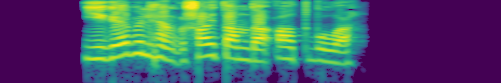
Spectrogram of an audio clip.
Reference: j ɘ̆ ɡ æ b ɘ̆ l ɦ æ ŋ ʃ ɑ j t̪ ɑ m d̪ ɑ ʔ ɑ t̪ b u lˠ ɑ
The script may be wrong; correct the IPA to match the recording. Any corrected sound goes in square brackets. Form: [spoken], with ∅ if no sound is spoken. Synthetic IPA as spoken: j ɘ̆ ɡ æ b ɘ̆ l ɦ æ ŋ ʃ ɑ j t̪ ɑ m d̪ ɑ ʔ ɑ t̪ b u lˠ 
